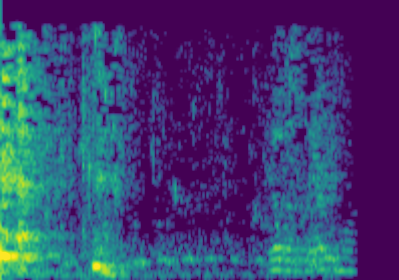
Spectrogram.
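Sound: water splashing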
